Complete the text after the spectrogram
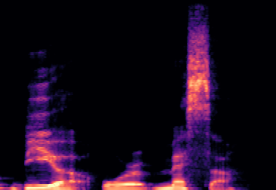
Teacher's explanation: The second type of the letter R in German is the one that sounds like a reduced A sound. You will find it mostly in words ending in ER or A, as you would pronounce it.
